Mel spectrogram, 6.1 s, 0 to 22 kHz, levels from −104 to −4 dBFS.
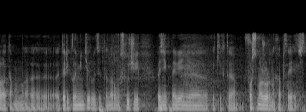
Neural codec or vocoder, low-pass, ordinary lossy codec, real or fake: none; 7.2 kHz; Opus, 64 kbps; real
